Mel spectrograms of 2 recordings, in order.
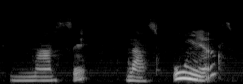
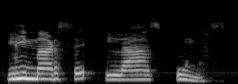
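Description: First: Softer half-speed "Limarse las uñas", rising at the end; quiet, slow echo with a lifted ending; slow repetition. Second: Half-speed "limarse las uñas", falling at the end; firm, slow teaching take ending downward; slow model phrase. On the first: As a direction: repeat "Limarse las uñas" gently, word by word, ending upward. Teacher repeats new phrase for learners. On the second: Teacher models new phrase slowly. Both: Shown as a demonstration.

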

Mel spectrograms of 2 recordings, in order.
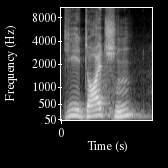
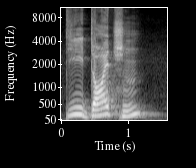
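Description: Both takes have the same delivery.

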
